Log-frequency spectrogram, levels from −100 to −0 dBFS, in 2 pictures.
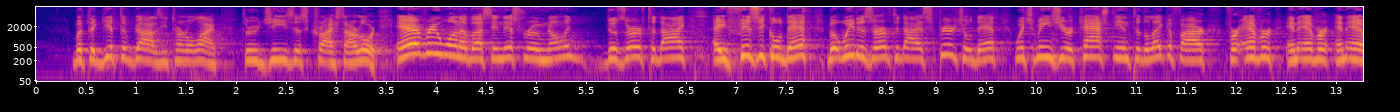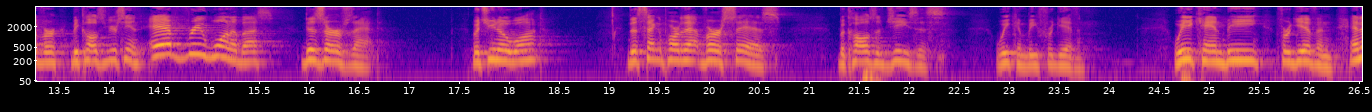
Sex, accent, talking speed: male, American, 190 wpm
